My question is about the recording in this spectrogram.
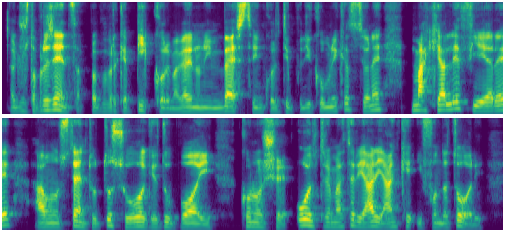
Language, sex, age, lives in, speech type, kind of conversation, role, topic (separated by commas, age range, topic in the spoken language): Italian, male, 25-29, Italy, conversation, advice, advisor, Come posso comprare capi di buona qualità senza spendere troppo?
